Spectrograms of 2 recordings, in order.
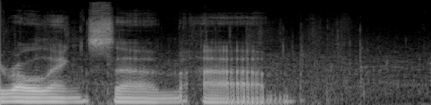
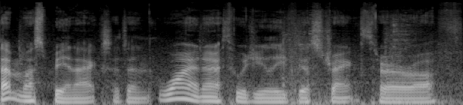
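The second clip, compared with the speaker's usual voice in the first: usual speaking voice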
